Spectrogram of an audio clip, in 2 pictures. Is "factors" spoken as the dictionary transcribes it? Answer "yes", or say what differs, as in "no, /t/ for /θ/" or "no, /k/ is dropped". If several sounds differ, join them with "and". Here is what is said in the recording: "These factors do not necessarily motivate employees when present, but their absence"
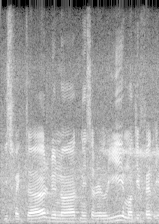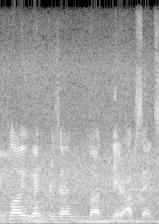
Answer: no, /z/ is dropped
